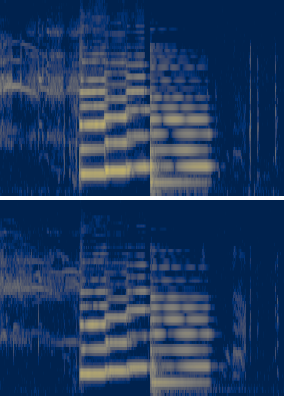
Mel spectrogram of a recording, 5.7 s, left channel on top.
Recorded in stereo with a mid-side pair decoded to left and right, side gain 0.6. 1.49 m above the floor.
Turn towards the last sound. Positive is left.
turn(degrees=50)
